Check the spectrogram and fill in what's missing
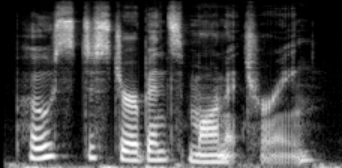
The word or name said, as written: Post-disturbance monitoring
